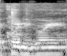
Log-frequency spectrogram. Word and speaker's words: Queenie Greene: Queenie Greene. Yeah, Queenie Greene.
